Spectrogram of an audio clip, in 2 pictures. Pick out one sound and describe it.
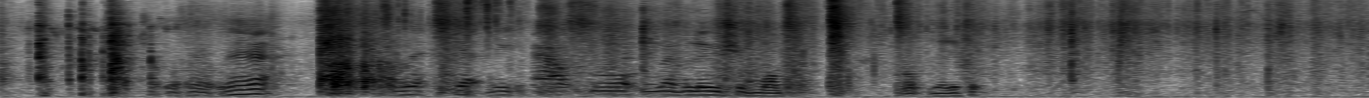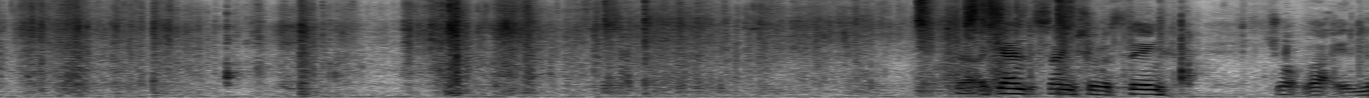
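A middle-aged man talks calmly into a clip-on microphone, close by.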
